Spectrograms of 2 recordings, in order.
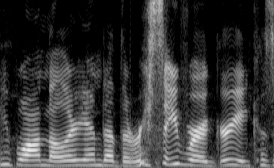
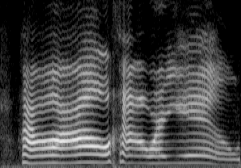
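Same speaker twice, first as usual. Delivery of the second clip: put-on very slow, high, stretched little-kid voice; 6 semitones higher than usual. Comparing her voice to another woman's, the speaker shows how she sounds: childlike kid voice. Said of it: "I feel like I sound like this".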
